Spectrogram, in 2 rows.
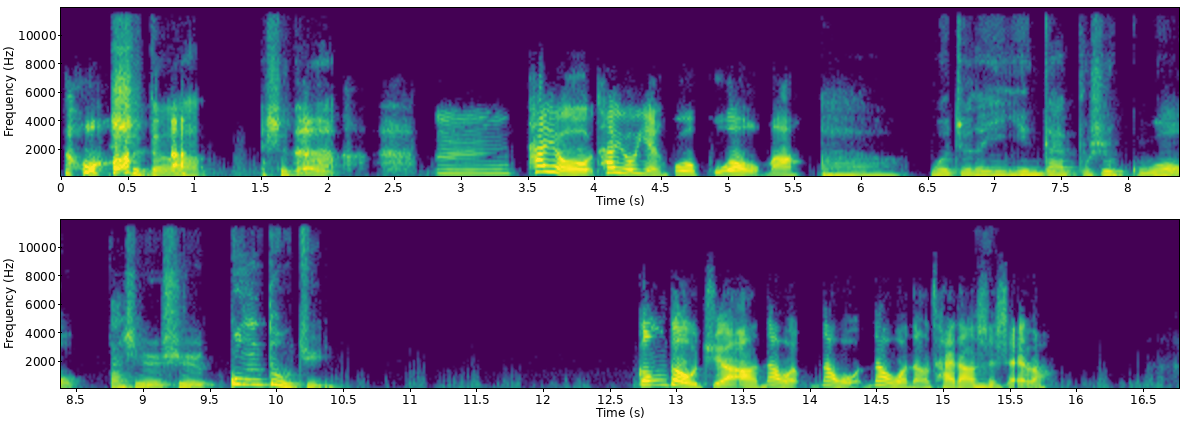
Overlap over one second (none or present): none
